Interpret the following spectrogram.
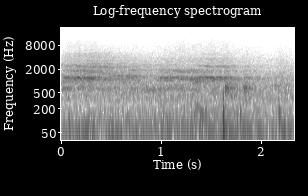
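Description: Marker pen squeaking on a whiteboard while writing a word, with wavering high squeaks and a short tap about one and a half seconds in.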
